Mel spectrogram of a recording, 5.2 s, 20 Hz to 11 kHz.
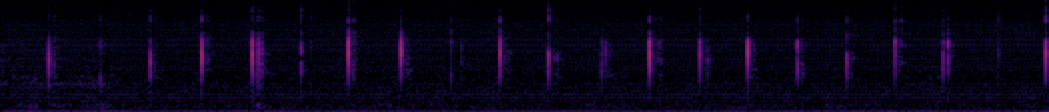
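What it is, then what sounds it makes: Dry soy chunks scratched with nails. Long nails scratch and squeeze two small, solid, dry, porous brown soy chunks, one held in each hand over a white table. A quiet run of sharp, dry, crackly clicks sounds at an irregular pace, centered around 2 kHz with brighter edges, over a faint steady low hum.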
